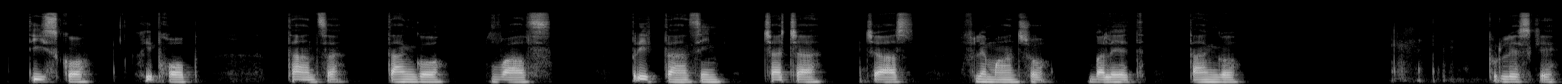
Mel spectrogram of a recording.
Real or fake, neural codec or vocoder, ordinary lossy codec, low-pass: real; none; none; none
